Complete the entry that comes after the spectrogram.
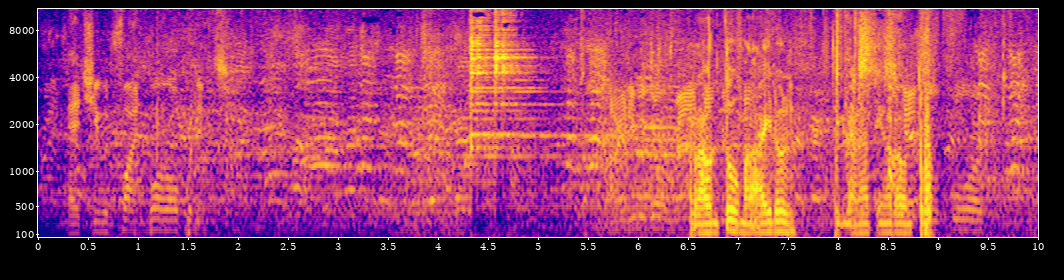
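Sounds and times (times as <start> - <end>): crowd murmur: 0.0 - 10.0
boxing ring bell ringing: 4.3 - 5.4.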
